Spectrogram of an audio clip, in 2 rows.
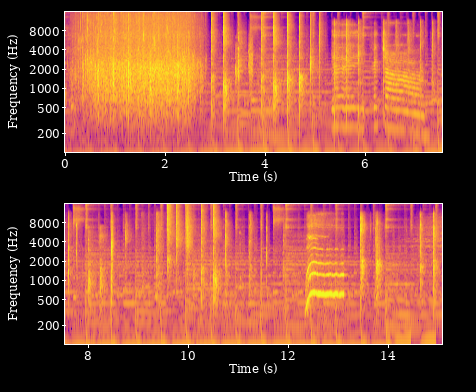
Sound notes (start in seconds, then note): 0.0 claps; 6.8 applause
